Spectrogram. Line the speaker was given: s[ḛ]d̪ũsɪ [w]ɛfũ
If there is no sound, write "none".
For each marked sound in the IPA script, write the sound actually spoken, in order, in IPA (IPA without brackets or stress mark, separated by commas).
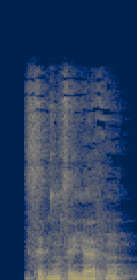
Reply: e, j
